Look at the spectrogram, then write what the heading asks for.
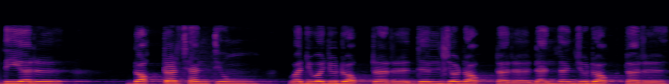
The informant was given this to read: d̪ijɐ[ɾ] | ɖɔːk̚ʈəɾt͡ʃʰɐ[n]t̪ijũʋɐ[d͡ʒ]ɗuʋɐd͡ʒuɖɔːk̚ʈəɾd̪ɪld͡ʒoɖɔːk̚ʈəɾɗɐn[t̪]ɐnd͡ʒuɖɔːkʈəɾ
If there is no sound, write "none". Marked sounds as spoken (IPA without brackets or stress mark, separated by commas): ɾ, n, none, d̪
